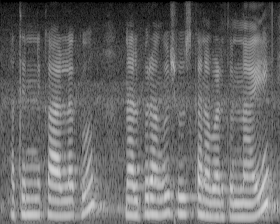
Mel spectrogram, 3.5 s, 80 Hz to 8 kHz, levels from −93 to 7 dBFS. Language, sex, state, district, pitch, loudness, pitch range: Telugu, female, Telangana, Mahabubabad, 210 Hz, -17 LUFS, 195-225 Hz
